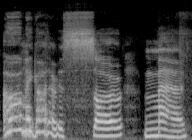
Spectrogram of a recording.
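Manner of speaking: retold outrage, drawn out for emphasis; exasperated anger. Recounting how angry she was.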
